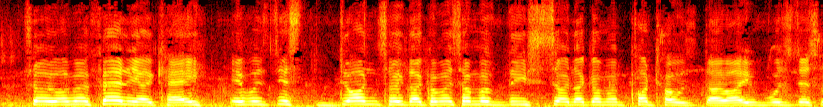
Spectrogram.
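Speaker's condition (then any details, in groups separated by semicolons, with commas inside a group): Cerebral palsy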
